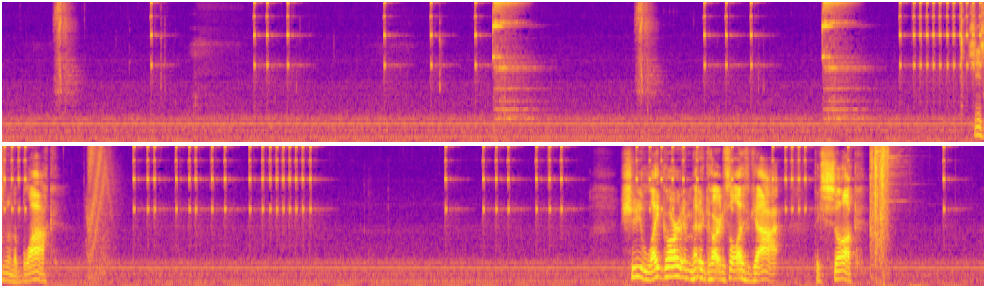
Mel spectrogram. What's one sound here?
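Short electronic menu beeps tick, sometimes in quick runs.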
